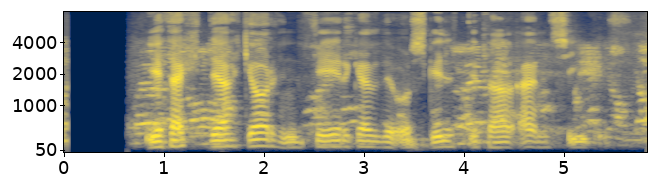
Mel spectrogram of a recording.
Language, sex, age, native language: Icelandic, male, 13, Icelandic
